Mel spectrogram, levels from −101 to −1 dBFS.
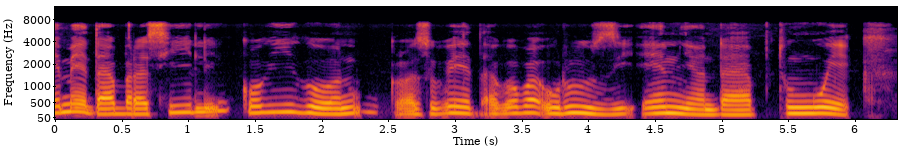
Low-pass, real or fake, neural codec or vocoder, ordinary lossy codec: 7.2 kHz; real; none; none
